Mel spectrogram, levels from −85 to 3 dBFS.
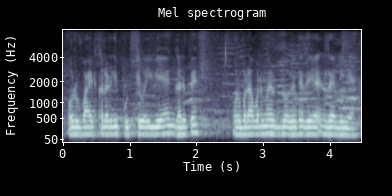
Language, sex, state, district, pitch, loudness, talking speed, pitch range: Hindi, male, Uttar Pradesh, Saharanpur, 145 Hz, -12 LUFS, 215 wpm, 145-150 Hz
